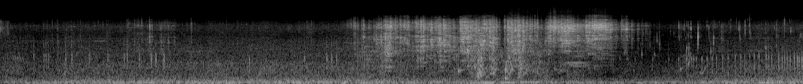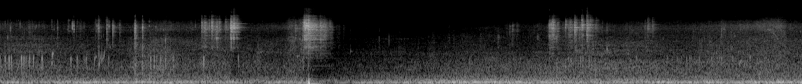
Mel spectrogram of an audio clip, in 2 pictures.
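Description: Water pouring and sloshing out of a metal sand scoop as it is shaken and sifted in shallow water, in several rushes, with one sharp knock about two-thirds of the way through, over a steady low rumble of water and wind.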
